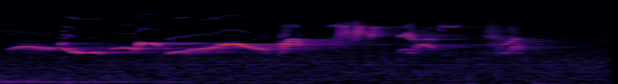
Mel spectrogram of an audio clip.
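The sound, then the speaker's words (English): A blackbird sings a flowing, fluty phrase of rising and falling whistled notes, ending in higher chirpy twitters, with a soft low hum underneath at the start. “Blackbird Blessings - Visualisation - Birdsong - Harp”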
